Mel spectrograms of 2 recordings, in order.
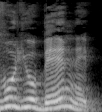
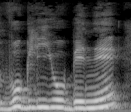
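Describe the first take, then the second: First: The name is said with Italian pronunciation. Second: The name is said with French-style pronunciation. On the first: It follows the original Italian meaning. "je le prononce Volio Bene parce que en italien, ça veut dire je le veux bien" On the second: It plays on the author's first name. "D'autres personnes disent Voglio Bene"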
